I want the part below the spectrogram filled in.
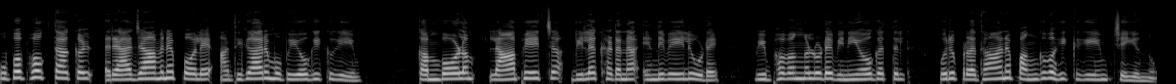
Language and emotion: Malayalam, neutral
